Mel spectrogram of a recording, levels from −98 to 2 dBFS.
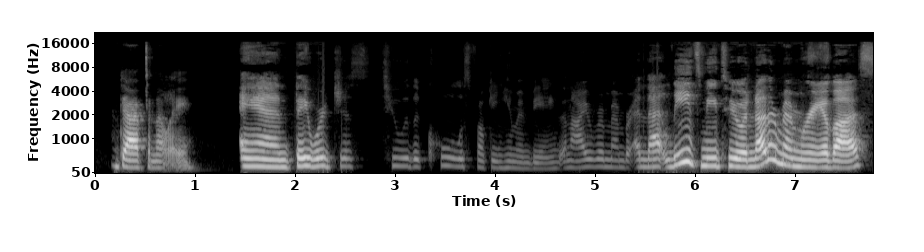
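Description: A gain change applied in coarse 3 dB steps, with no smoothing between them, produces zipper noise twice in this speech. From 2.23 to 2.55 s, just before "two of the coolest", the level drops by roughly 25 dB at about twenty steps a second. Each jump leaves a small click, heard as a rapid ticking. The reverse happens from 5.34 to 5.71 s, after "I remember" and before "leads me to", as the level climbs back.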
